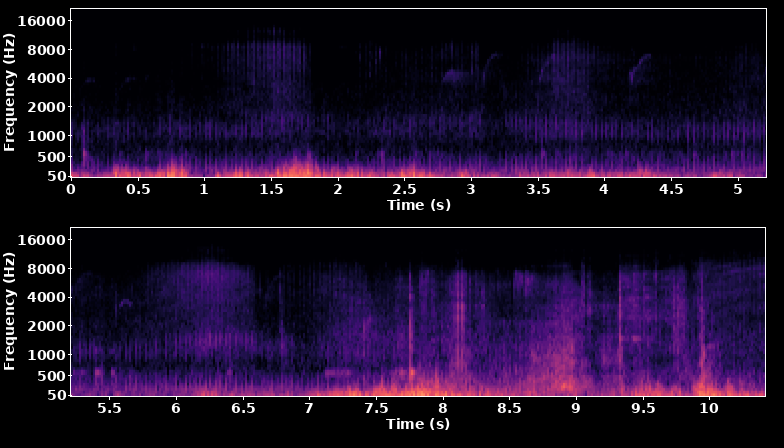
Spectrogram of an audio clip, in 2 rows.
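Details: Stray cat at a guesthouse on Tashirojima, Japan's Cat Island, greeting a visitor from a table bench, recorded on a GoPro HERO8; low rumbling purr in pulsing bursts roughly once a second, with faint handling noise.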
